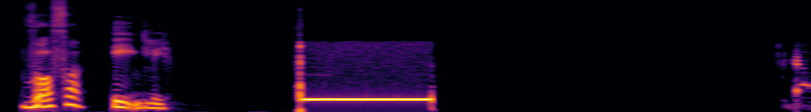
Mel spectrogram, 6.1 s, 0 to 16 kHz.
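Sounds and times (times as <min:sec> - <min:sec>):
speech: 0:00.2 - 0:01.4
telephone ringing tone of an outgoing call: 0:02.2 - 0:03.3.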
